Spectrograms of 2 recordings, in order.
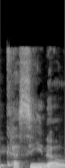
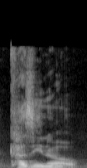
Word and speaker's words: casino: little pleasure house and you have to say that with the accent on the correct syllable because if you say casino it means brothel so if you go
